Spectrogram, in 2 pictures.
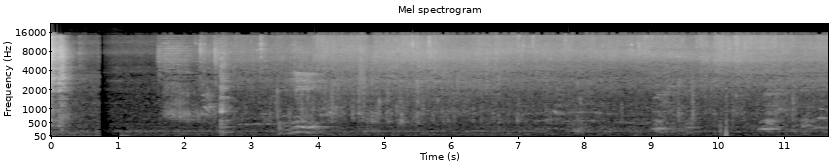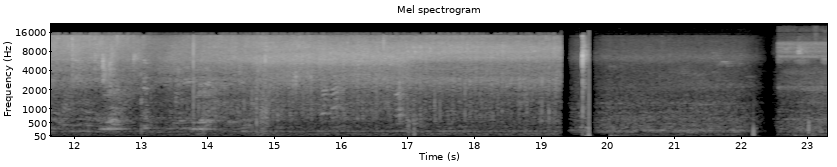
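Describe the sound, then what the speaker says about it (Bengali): Moong dal kachori frying one by one in hot white oil in a wok: a steady, close sizzle and crackle runs almost without a break, then cuts out briefly near the end. "এইবার কড়াইতে সাদা তেল দিয়ে বেশ খানিকক্ষণ গরম হওয়ার পর কচুরিগুলো এক এক করে ভেজে নেব"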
